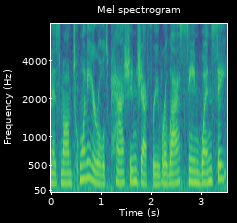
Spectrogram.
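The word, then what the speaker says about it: Pashun: sad and I pronounced the mother's name is pashan but it's passion it's spelled p-a-s-h-u-n it looks like pashan but nevertheless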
